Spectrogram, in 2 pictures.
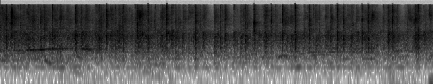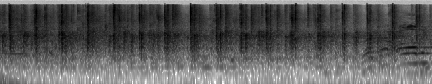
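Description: Audience applauding: many hands clapping steadily, with a few voices in the crowd.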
